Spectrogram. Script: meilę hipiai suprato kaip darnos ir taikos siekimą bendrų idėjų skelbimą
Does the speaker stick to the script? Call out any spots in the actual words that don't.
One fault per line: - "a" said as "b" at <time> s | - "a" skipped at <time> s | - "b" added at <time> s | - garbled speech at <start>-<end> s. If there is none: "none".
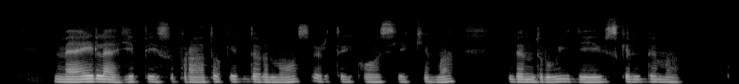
none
